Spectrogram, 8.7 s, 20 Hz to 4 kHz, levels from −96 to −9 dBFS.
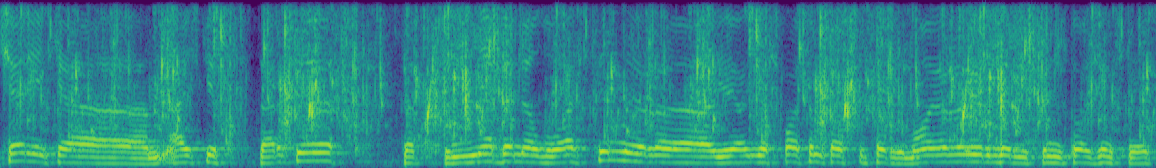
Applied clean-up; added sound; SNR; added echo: none; Bathtub (filling or washing); 7 dB; none.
